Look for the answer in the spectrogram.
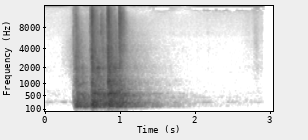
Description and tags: Metal Hit
punshing metal plate
impact, Hit, Tool, Boom, hitting, Crash, punsh, Metal, clong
